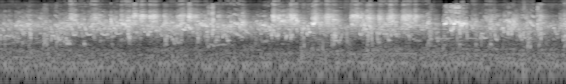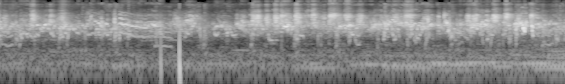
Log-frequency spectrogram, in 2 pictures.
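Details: Budgerigars singing while eating; thick, constant warbling and chirping from a group, with scattered harsher squawks and one sharp click partway through.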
